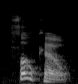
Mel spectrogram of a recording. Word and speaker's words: FOCO: a bit yep that place is called is pronounced foco FCO and you right now can get 10%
